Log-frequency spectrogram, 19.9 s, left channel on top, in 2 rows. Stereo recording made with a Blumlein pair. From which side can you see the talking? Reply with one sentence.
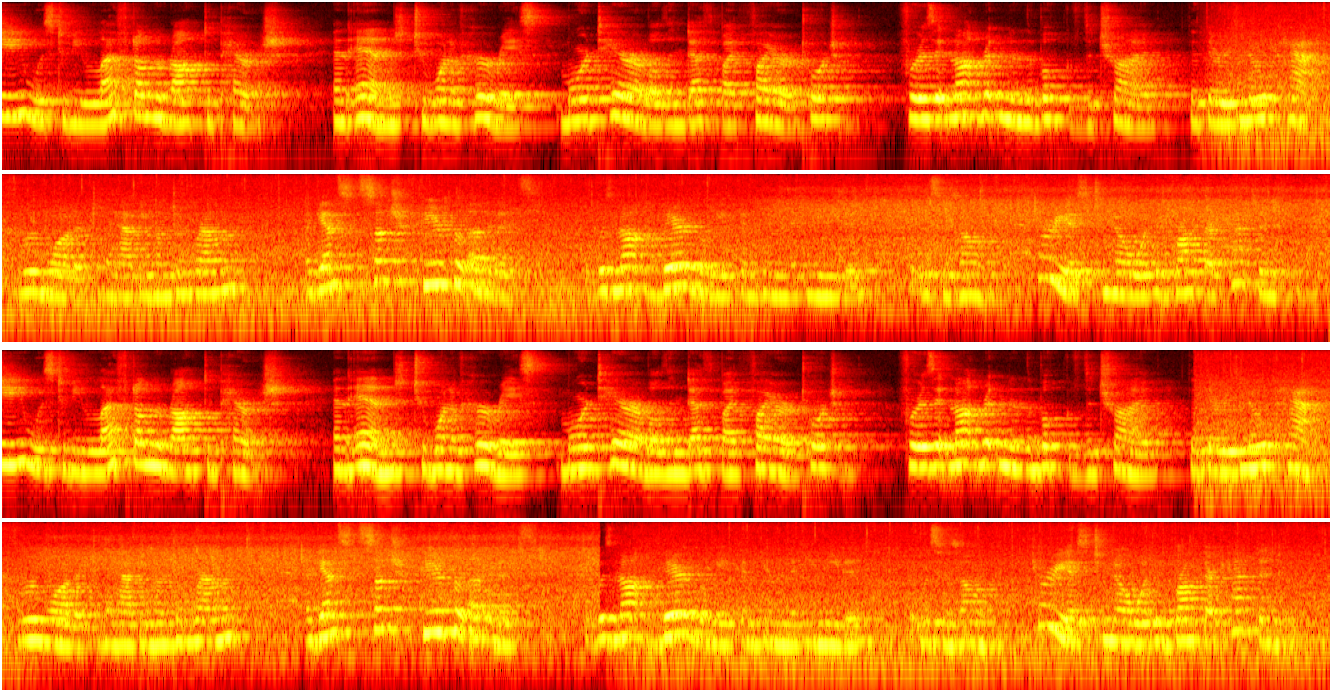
In this clip you hear the talking in the centre.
